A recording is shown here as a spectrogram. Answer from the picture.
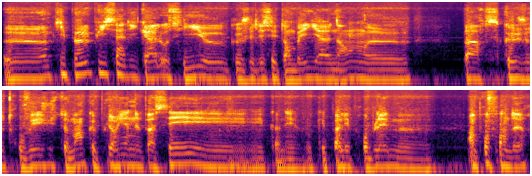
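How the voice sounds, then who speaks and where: A man's fairly low voice with ordinary pitch variation and very even loudness, music in the background. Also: moderate pace. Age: 50s. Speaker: farmer and parliamentary candidate. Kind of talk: radio interview. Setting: radio studio. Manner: hesitant, many fillers. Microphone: too far from the mic.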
